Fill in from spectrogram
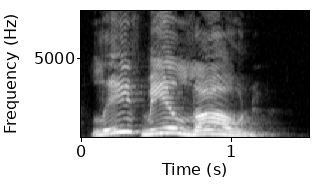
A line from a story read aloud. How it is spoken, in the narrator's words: the girl had screamed, squirming out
